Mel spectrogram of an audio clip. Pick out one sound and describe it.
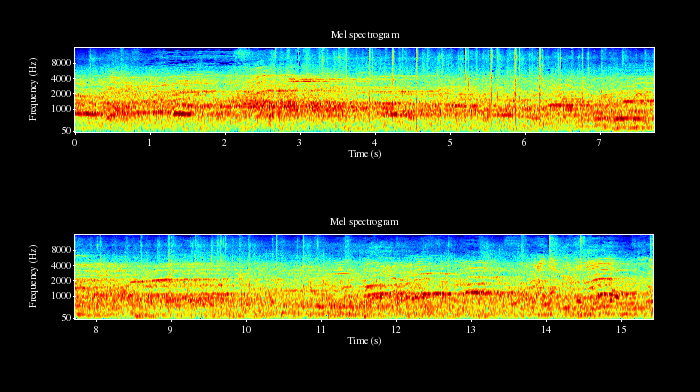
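A volleyball thumps as players hit it.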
